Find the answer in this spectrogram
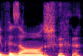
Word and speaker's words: Visage: us scummy sers say no one ever wants to say it properly but I can confirm it's it's a French Game Dev so it is actually meant to be Visage um like 80s synnth pot band Yes um well we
